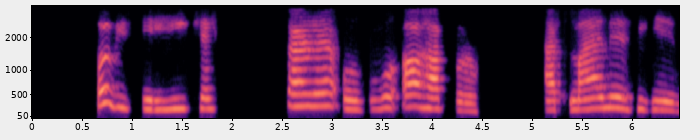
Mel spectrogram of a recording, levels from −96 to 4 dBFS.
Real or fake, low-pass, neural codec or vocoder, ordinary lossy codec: fake; 3.6 kHz; codec, 16 kHz, 2 kbps, X-Codec, HuBERT features, trained on general audio; none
